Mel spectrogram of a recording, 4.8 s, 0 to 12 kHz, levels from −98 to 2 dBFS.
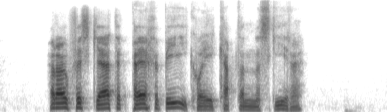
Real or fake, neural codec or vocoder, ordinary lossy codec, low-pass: real; none; Opus, 16 kbps; 10.8 kHz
